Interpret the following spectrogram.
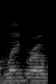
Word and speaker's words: Blagrove: My name is Attorney Blagrove. I'm the Executive Director of Emancipate NC. Okay, spell that for me, please.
